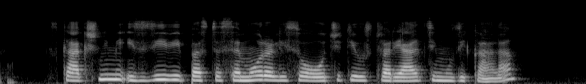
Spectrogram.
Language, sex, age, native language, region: Slovenian, female, 50-59, Slovenian, Central Slovenia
